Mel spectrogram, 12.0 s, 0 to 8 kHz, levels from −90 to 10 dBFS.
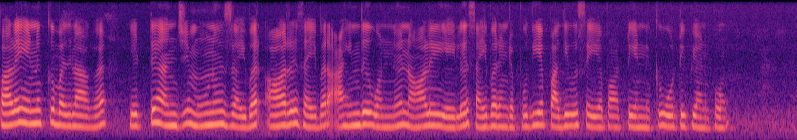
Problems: none marked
